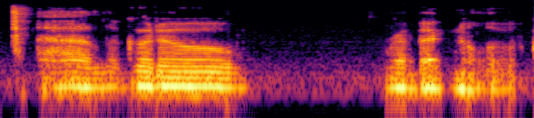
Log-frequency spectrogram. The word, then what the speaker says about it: Lagotto Romagnolo: This is a Lagotto Romagnolo. Double check my pronunciation of that. – Lagotto Romagnolo. Close enough.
